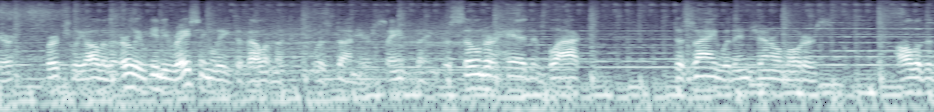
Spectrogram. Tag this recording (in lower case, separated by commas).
speech, music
